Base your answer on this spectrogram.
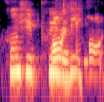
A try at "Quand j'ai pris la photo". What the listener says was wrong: Don't stammer. Don't pause. Slide from the communicated vowel you wish to give my ears to the next communicated vowel you wish to give my ears.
